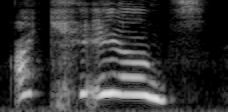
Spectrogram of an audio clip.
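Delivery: high, loud whining Carl voice; yell. Acted. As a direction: wail it while running behind. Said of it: "he yells".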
